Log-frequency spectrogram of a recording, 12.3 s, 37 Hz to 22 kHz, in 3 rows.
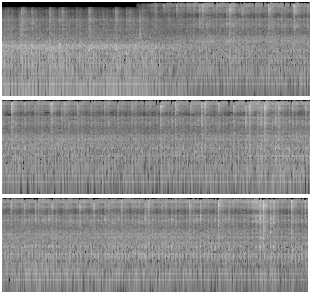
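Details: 1942 Farmall Model H petrol/paraffin tractor with single front wheel, restored long ago then left standing for many years, on its first start in years; the old four-cylinder idles with a slow, steady chuffing of about three beats a second outdoors. Normal idle.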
